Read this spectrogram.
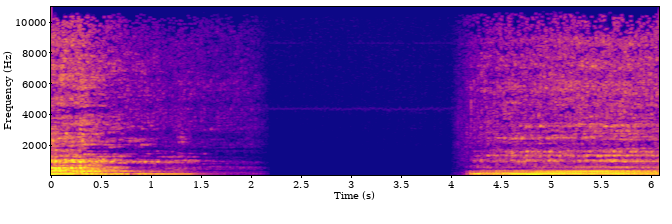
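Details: Elephant calf giving a deep, low rumbling call with a steady buzzy pulse, cut by about two seconds of silence before the rumble resumes just as loud.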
